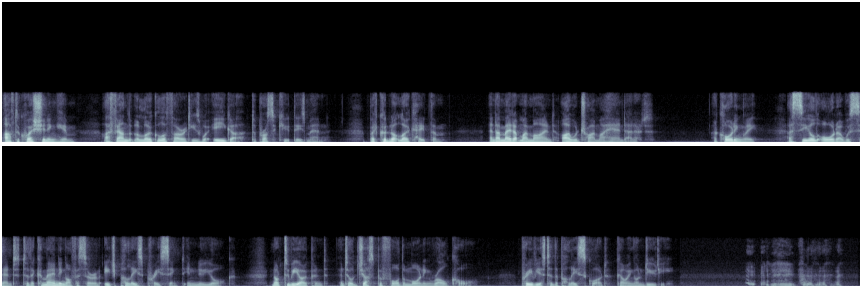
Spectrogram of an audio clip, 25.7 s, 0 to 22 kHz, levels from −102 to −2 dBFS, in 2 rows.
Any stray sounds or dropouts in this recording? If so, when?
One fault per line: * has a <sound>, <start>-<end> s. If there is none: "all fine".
* has a laugh, 24.0-25.5 s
